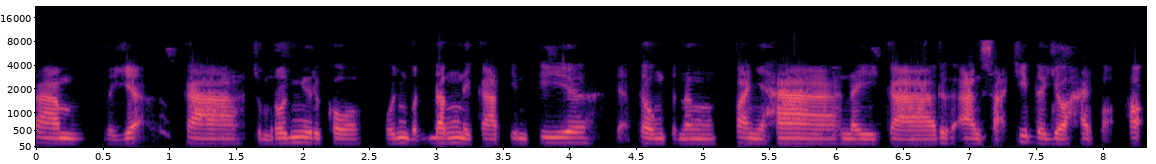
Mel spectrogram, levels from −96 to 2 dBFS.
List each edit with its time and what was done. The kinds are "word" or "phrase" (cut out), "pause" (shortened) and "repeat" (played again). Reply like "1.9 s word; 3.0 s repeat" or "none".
1.6 s pause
